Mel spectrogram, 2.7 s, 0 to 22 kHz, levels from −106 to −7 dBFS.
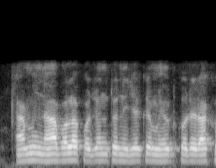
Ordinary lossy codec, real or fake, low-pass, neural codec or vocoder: Opus, 24 kbps; fake; 5.4 kHz; codec, 16 kHz, 4 kbps, X-Codec, WavLM features, trained on Multilingual LibriSpeech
